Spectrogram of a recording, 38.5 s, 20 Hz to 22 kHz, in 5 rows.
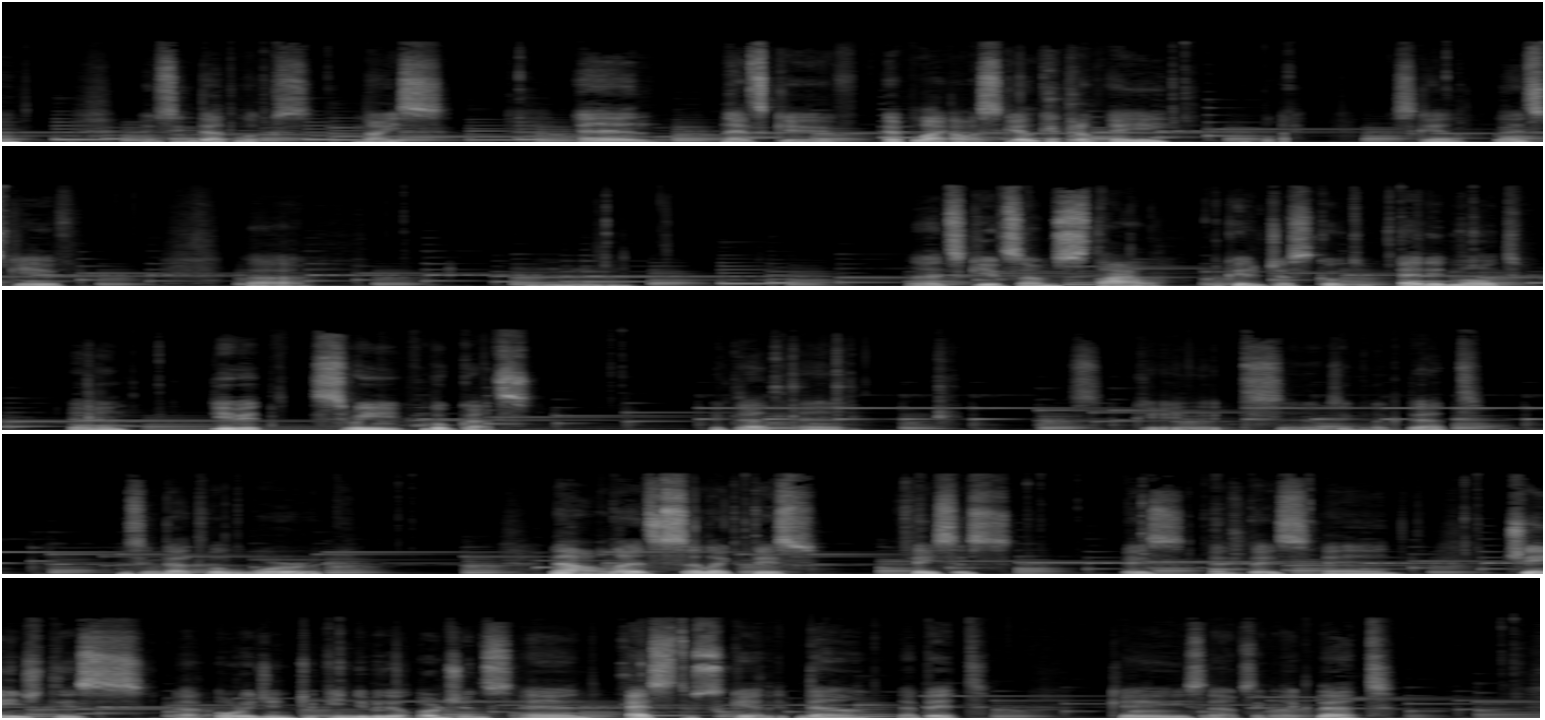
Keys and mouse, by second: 1.6-2.6 middle drag, 5.2 ctrl+a, 6.4-7.2 middle drag, 9.7-10.7 middle drag, 14.6-15.1 drag, 16.2 ctrl+r, 19.3 s, 19.6 x, 20.1 y, 25.1 click, 26.2 middle click, 26.8 click, 27.6 click, 28.2 click, 28.5 middle click, 29.1 shift+middle click, 29.3 click, 30.5-32.5 drag, 33.9 s, 38.3 click.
